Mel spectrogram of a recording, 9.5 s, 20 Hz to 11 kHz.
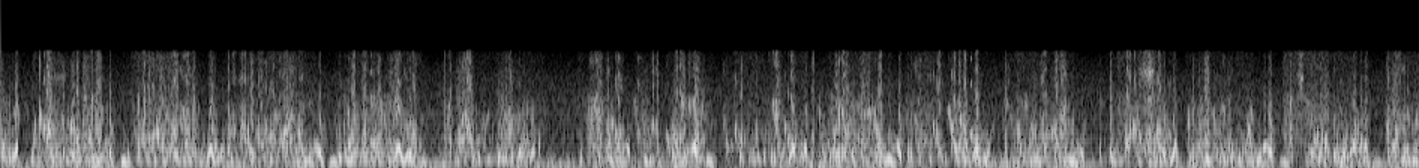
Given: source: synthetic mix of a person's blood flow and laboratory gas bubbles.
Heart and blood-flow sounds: Doppler ultrasound of blood flow; precordium
0.00-0.15 s: bubbles
0.18-0.74 s: bubbles
0.82-1.45 s: bubbles
1.47-2.11 s: bubbles
2.21-2.86 s: bubbles
2.93-3.63 s: bubbles
3.83-5.96 s: bubbles
6.01-6.62 s: bubbles
6.66-7.22 s: bubbles
7.30-7.83 s: bubbles
7.89-8.39 s: bubbles
8.54-9.20 s: bubbles
9.23-9.47 s: bubbles
From the record:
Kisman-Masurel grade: 444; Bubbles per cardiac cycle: continuous sound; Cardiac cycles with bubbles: 100%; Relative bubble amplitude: maximal (0.775 to 0.999); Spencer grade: 4 (maximum detectable bubble signal sounding continuously throughout systole and diastole of every cardiac period, and overriding the amplitude of the normal cardiac signals); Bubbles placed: anywhere in the cardiac cycle

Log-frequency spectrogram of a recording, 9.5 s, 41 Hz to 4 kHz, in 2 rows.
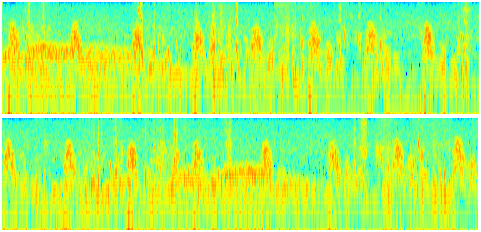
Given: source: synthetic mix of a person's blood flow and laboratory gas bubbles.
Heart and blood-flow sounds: Doppler ultrasound of blood flow; subclavian vein
0.11-0.56 s: bubbles
1.29-1.46 s: bubbles
1.48-1.82 s: bubbles
2.02-2.65 s: bubbles
2.71-3.17 s: bubbles
3.33-3.90 s: bubbles
4.15-4.23 s: bubbles
4.49-4.99 s: bubbles
5.10-5.26 s: bubbles
5.50-6.01 s: bubbles
6.12-6.66 s: bubbles
6.70-7.10 s: bubbles
8.25-8.79 s: bubbles
8.83-9.32 s: bubbles
9.45-9.54 s: bubbles
From the record:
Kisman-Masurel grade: 232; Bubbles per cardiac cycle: several, 3 to 8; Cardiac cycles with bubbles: 50 to 99%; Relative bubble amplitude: moderate (0.250 to 0.450); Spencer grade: 3 (all of the cardiac periods contain showers or single bubble signals, but not dominating or overriding the cardiac motion signals); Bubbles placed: anywhere in the cardiac cycle

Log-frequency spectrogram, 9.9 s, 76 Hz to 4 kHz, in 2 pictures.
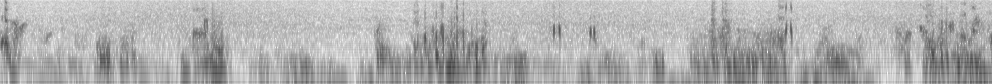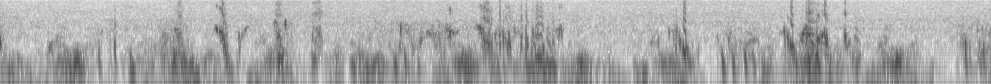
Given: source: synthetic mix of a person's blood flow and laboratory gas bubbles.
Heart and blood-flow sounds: Doppler ultrasound of blood flow; precordium
0.00-0.69 s: bubbles
0.89-1.16 s: bubbles
1.86-1.98 s: bubbles
2.00-2.54 s: bubbles
2.73-2.83 s: bubbles
2.91-3.01 s: bubbles
3.17-3.33 s: bubbles
3.42-3.99 s: bubbles
4.47-5.01 s: bubbles
5.19-5.24 s: bubbles
5.42-5.92 s: bubbles
6.00-6.22 s: bubbles
6.32-6.43 s: bubbles
6.50-6.58 s: bubbles
6.70-6.80 s: bubbles
6.83-7.78 s: bubbles
8.21-8.46 s: bubbles
8.53-8.81 s: bubbles
8.84-9.26 s: bubbles
9.73-9.92 s: bubbles
From the record:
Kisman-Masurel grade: 342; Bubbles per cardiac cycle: rolling drumbeat, 9 or more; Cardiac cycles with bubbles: 100%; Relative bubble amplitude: moderate (0.250 to 0.450); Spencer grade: 3 (all of the cardiac periods contain showers or single bubble signals, but not dominating or overriding the cardiac motion signals); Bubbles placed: only in the low amplitude regions of the cardiac cycle

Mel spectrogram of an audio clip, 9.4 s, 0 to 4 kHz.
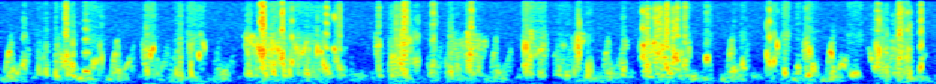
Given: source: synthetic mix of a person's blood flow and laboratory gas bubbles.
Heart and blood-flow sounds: Doppler ultrasound of blood flow; precordium
0.21-0.27 s: bubbles
0.35-1.06 s: bubbles
1.41-1.58 s: bubbles
1.73-2.06 s: bubbles
2.42-3.46 s: bubbles
3.74-4.20 s: bubbles
4.27-4.38 s: bubbles
4.44-4.87 s: bubbles
5.21-5.48 s: bubbles
5.53-5.95 s: bubbles
6.20-6.28 s: bubbles
6.39-6.92 s: bubbles
7.03-7.12 s: bubbles
7.29-7.48 s: bubbles
7.62-7.92 s: bubbles
7.95-8.21 s: bubbles
8.46-8.62 s: bubbles
8.66-9.13 s: bubbles
9.17-9.27 s: bubbles
From the record:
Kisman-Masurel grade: 343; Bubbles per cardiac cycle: rolling drumbeat, 9 or more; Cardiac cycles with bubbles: 100%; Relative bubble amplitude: loud (0.450 to 0.775); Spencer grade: 3 (all of the cardiac periods contain showers or single bubble signals, but not dominating or overriding the cardiac motion signals); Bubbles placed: only in the low amplitude regions of the cardiac cycle

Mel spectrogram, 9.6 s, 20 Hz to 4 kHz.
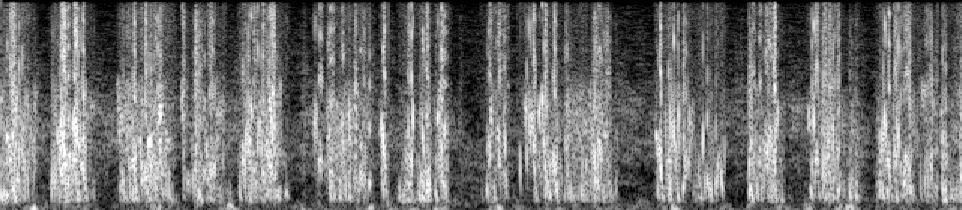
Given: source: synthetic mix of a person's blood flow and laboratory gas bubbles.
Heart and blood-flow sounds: Doppler ultrasound of blood flow; subclavian vein
0.00-0.38 s: bubbles
0.47-0.95 s: bubbles
1.15-1.75 s: bubbles
1.79-2.31 s: bubbles
2.36-2.90 s: bubbles
3.11-3.88 s: bubbles
3.94-4.52 s: bubbles
4.79-5.10 s: bubbles
5.16-6.18 s: bubbles
6.53-7.28 s: bubbles
7.48-7.86 s: bubbles
8.04-8.64 s: bubbles
8.74-9.63 s: bubbles
From the record:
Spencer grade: 4 (maximum detectable bubble signal sounding continuously throughout systole and diastole of every cardiac period, and overriding the amplitude of the normal cardiac signals); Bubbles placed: anywhere in the cardiac cycle

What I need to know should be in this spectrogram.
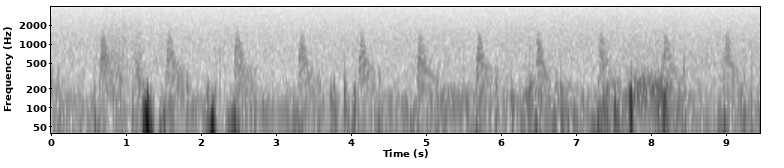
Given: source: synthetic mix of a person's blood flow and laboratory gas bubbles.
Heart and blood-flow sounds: Doppler ultrasound of blood flow; subclavian vein
no bubbles
From the record:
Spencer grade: 0 (complete lack of bubble signals)

